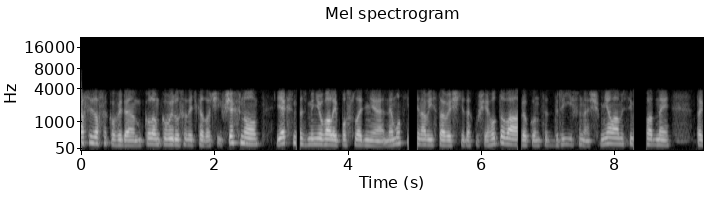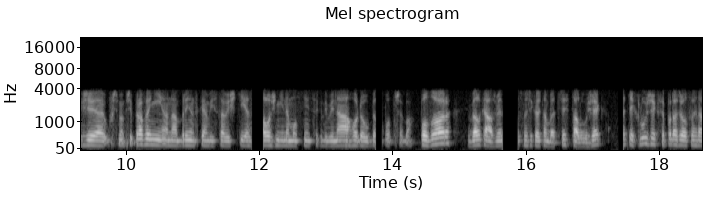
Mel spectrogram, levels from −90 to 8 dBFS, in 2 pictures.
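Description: Packet loss filled with silence chops the speech at 3.22, 4.9 (after "zmiňovali posledně"), 6.54, 8.28, 11.88, 13.74, 15.64 and 17.4 s. Gaps run 20 to 240 ms in steps that fit 20 ms packets, with hard edges, all over a narrow telephone band.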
